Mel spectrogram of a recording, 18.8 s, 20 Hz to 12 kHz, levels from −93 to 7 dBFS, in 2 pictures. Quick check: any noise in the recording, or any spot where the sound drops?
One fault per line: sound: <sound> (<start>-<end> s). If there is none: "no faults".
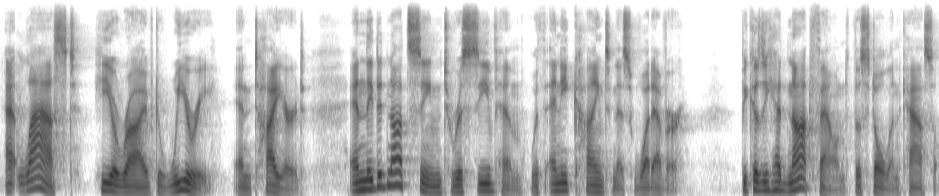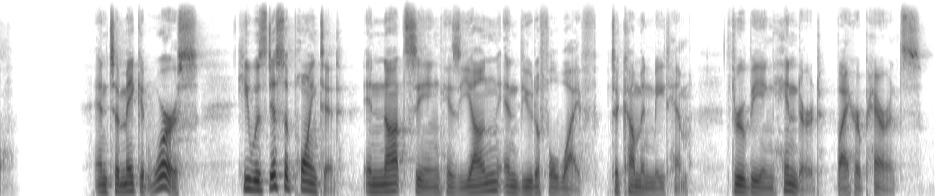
no faults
